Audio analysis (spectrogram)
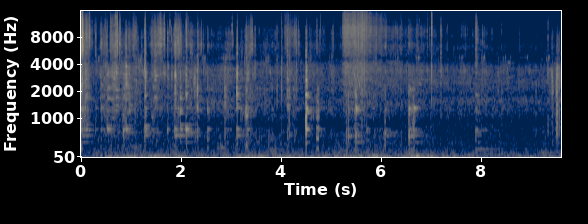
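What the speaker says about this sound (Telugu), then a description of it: "బియ్యాన్ని వేసుకొని మంచిగా ఒకసారి అయితే కలుపుకోవాలి." Soaked rice stirred into boiling water in a pot for homemade vegetable paneer pulao, with steady bubbling and sizzling under repeated scraping and stirring strokes, close and continuous.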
